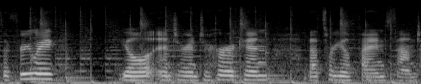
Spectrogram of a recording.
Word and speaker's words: Hurricane: So Hurricane is spelled Hurricane for those who are wondering, but the locals do call it Hurricane.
